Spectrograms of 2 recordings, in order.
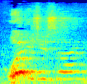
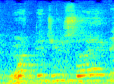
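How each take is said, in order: First: Very high, loud incredulous question; more baffled listener. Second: Higher-pitched, softer puzzled question; baffled listener. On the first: Preacher acting out a confused listener, loud high disbelief. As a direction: shoot the pitch way up in disbelief. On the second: Preacher acting out a confused listener, puzzled and high. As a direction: ask it high, as if you lost the thread. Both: Acted.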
